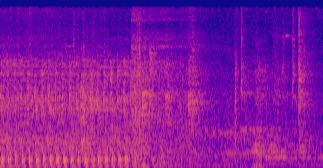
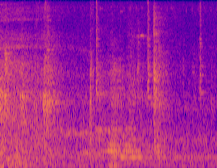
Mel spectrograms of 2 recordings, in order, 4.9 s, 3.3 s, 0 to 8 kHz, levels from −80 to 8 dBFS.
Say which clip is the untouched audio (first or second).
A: second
